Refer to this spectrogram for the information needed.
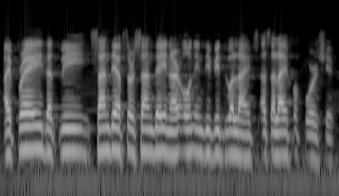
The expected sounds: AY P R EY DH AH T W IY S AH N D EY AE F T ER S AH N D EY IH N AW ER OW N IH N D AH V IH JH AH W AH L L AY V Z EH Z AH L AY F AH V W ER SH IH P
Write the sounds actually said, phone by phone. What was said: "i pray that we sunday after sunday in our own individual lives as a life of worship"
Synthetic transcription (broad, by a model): AY P R EY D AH T W IY S AH N D EY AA F T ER S AH N D EY IH N AW ER OW N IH N D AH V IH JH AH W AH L L AY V S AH S AH L AY F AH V W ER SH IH P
